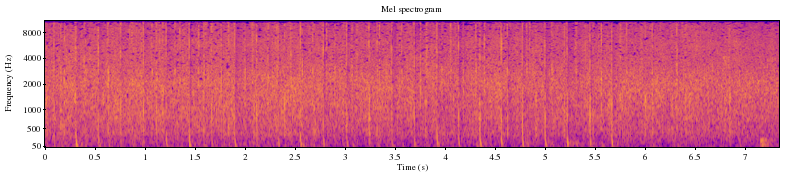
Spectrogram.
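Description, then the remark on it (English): Sustained audience applause, a dense steady wash of many hands clapping at an even loudness for several seconds, with no voices standing out. “Please, a round of applause for everyone.”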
